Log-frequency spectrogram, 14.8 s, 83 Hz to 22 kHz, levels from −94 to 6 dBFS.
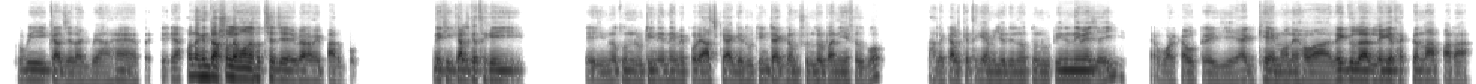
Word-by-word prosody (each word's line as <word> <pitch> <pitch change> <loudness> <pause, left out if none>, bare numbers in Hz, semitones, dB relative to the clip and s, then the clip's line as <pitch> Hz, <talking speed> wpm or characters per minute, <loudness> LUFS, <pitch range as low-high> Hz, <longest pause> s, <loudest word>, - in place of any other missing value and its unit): খুবই 115 +2 -3 0.2
কাজে 95 -1 +1
লাগবে। 95 0 -6
আ - - -8
হ্যাঁ, 105 -3 -3 0.3
এ - - -10
এখনো 155 +4 +1
কিন্তু 145 -1 +10
আসলে 145 -3 +8
মনে 120 - +8
হচ্ছে 125 - -2
যে, 115 - +3
"এবার 105 0 +3
আমি 100 0 -5
পারব।" 95 -1 -3 0.9
দেখি, - - -2
কালকে - - +3
থেকেই 110 -1 -1 0.9
এই - - -7
নতুন 105 +1 -4
রুটিনে 100 0 -4
নেমে 100 -1 -4
পড়ে, - - +2
আজকে - - -14
আগে 95 - -3
রুটিনটা 105 +1 -2
একদম 100 -1 -5
সুন্দর 100 0 -3
বানিয়ে 100 -1 -1
ফেলব। 90 - -7 0.5
তাহলে - - -10
কালকে - - -1
থেকে 105 - -7
আমি 100 - -5
যদি 100 0 -4
নতুন 95 +2 -7
রুটিনে 110 +3 0
নেমে 105 -1 +4
যাই, 95 - -4 0.4
অ্যা - - -15
ওয়ার্কআউটে 95 0 -5
গিয়ে 95 0 -8
একঘেয়ে 100 +1 -2
মনে 100 -1 -2
হওয়া, 95 -1 +3 0.2
রেগুলার 110 -2 +6
লেগে 105 0 +4
থাকতে - - -5
না 100 - +3
পারা, - - -2
100 Hz, 205 wpm, -22 LUFS, 95-110 Hz, 0.9 s, কিন্তু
